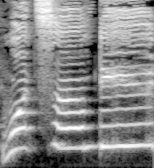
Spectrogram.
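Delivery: dude voice, pitched very high. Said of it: "someone was gonna turn around".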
